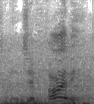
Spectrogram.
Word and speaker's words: Jephunneh: say if Caleb the son of Jephunneh, that's how you say it, Jephunneh.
